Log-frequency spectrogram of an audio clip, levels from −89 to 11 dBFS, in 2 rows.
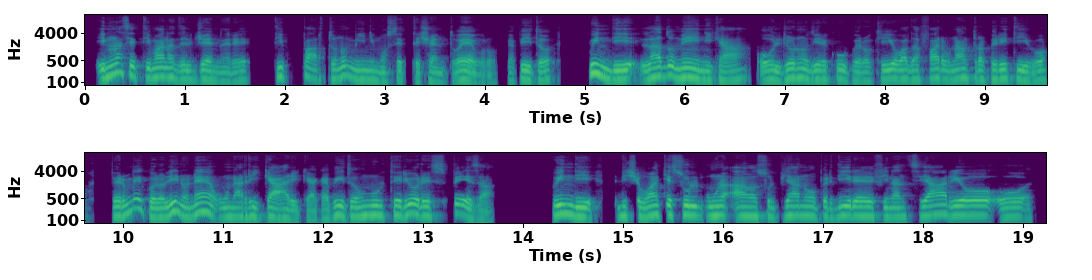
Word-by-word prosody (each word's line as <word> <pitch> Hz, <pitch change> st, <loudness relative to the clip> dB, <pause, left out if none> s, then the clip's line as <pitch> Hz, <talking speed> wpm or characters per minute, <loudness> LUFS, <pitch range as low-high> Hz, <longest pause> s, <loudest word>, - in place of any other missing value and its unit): In 130 Hz, -, +3 dB
una 205 Hz, +3 st, +2 dB
settimana 150 Hz, -4 st, +1 dB
del 120 Hz, 0 st, -2 dB
genere 110 Hz, -1 st, -2 dB, 0.2 s
ti 150 Hz, -1 st, -3 dB
partono 130 Hz, +4 st, -2 dB
minimo 120 Hz, -7 st, -2 dB
700 100 Hz, -1 st, -5 dB
euro, 95 Hz, -7 st, 0 dB
capito, 110 Hz, +2 st, -2 dB, 0.3 s
quindi 130 Hz, -11 st, +3 dB
la 145 Hz, +7 st, +3 dB
domenica 130 Hz, -6 st, +1 dB
o 115 Hz, +3 st, -1 dB
il 110 Hz, -, 0 dB
giorno 135 Hz, +3 st, +1 dB
di 120 Hz, 0 st, 0 dB
recupero 115 Hz, -3 st, -3 dB
che 120 Hz, -, -8 dB
io 130 Hz, +1 st, +2 dB
vado 125 Hz, -1 st, 0 dB
a -, -, -4 dB
fare 130 Hz, +2 st, -1 dB
un 120 Hz, 0 st, -3 dB
altro 135 Hz, -1 st, -2 dB
aperitivo, 120 Hz, -2 st, -1 dB, 0.2 s
per 140 Hz, +1 st, +2 dB
me 230 Hz, +8 st, +1 dB
quello 125 Hz, -1 st, +3 dB
lì 185 Hz, +10 st, +5 dB
non 140 Hz, -5 st, 0 dB
è 185 Hz, +1 st, +4 dB
una 130 Hz, -2 st, -1 dB
ricarica, 115 Hz, -5 st, 0 dB
capito, 135 Hz, +6 st, -1 dB
è -, -, +3 dB
un'ulteriore 145 Hz, +1 st, +2 dB
spesa. 135 Hz, -, -2 dB, 0.6 s
Quindi 150 Hz, -5 st, +4 dB
dicevo 135 Hz, 0 st, -1 dB
anche 150 Hz, +1 st, +3 dB
sul 150 Hz, -2 st, +2 dB
un 140 Hz, +1 st, +2 dB
a 135 Hz, 0 st, 0 dB
sul 135 Hz, -1 st, -6 dB
piano 140 Hz, +1 st, -1 dB
per 130 Hz, 0 st, -4 dB
dire 135 Hz, 0 st, +3 dB
finanziario 140 Hz, +3 st, +1 dB
o 130 Hz, -5 st, +2 dB
130 Hz, 160 wpm, -22 LUFS, 120-145 Hz, 0.6 s, lì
